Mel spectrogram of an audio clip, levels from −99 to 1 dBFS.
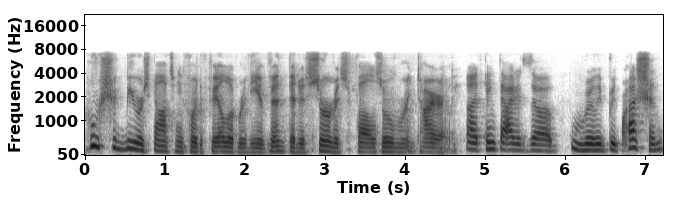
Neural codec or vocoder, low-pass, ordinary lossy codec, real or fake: autoencoder, 22.05 kHz, a latent of 192 numbers a frame, VITS, trained on one speaker; 7.2 kHz; Opus, 64 kbps; fake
